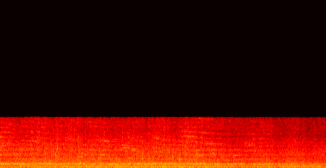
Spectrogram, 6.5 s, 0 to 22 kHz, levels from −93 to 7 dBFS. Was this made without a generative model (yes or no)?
yes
